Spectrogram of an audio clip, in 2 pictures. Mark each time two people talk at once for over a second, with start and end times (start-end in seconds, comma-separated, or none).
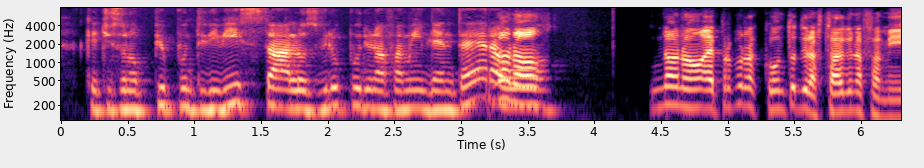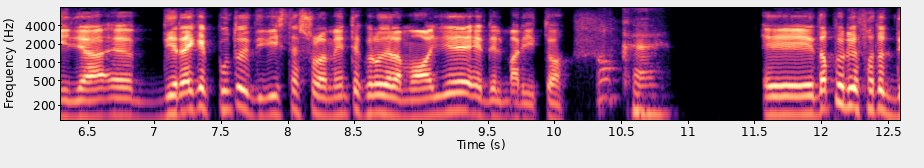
none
